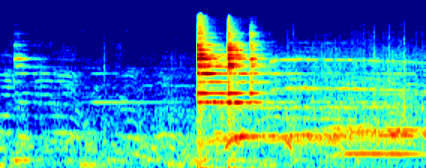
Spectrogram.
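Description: Boxing-ring bell struck three times in quick succession about two seconds in, its ringing tone lingering, signalling the end of the bout, which was stopped by technical knockout. The arena crowd is shouting and cheering throughout.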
